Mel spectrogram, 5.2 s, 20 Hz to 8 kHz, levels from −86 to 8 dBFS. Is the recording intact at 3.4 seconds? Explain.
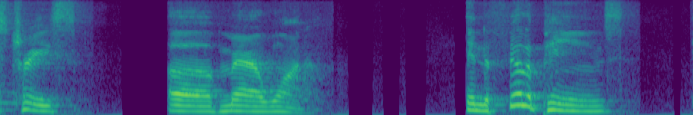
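No. From 2.50 to 3.50 s, including 3.4 s, the real background is replaced by comfort noise: a steady, featureless hiss, about 13 dB quieter than the background it covers, which sits about 36 dB below the loud passages. The likely cause is discontinuous transmission: the sender stops transmitting when it detects silence, and the receiver fills the gap with synthetic noise shaped to the background's rough spectrum, so its detail disappears until the sound resumes.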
